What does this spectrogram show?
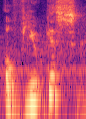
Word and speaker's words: Ophiuchus: Now, you know, it's pronounced Ophiuchus, by the way, Case, just in case you're watching.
